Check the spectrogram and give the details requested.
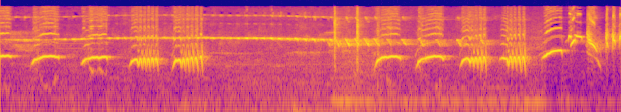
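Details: White-rumped shama fighter bird, with rattling and rapid-fire phrases played to provoke aggression: repeated rising-and-falling whistled notes in short runs. A steady high tone runs through most of the clip, with a low hum later.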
